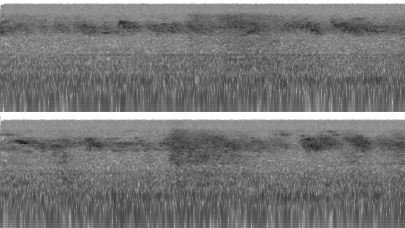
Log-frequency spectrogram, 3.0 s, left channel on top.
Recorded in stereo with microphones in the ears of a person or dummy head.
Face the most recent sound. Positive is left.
No sound to turn to.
